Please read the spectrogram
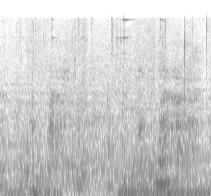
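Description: A woman whimpering and sobbing softly in distress, with a brief click about a second in.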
